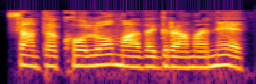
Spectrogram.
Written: Santa Coloma de Gramanet

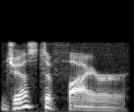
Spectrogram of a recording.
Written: justifier

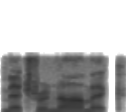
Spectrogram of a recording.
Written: metronomic

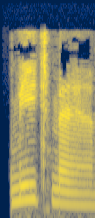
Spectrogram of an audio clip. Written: meatman

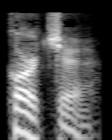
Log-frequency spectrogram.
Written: korce

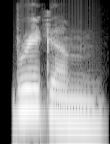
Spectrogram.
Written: brigham

